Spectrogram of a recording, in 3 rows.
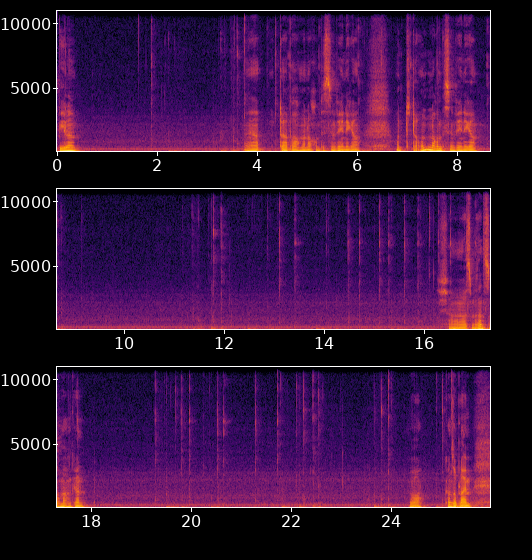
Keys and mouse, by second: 2.3 Tab, 3.3 Tab, 3.6 shift+drag, 4.0 a, 4.3 b, 5.3 click, 6.2 a, 6.3 b, 7.6 click, 8.7 Tab, 11.4 Tab, 11.8 shift+drag, 12.5-14.9 typing, 16.0 b, 16.7 b, 17.8-19.3 drag, 19.5 a, 20.4 b, 21.3 click, 21.8 a, 22.3 shift+drag, 22.6 Tab, 23.8 shift+drag, 25.1 shift+drag, 25.8 Tab.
